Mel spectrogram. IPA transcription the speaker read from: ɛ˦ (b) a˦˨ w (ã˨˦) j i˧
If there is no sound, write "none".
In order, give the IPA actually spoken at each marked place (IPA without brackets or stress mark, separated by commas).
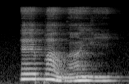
b, ã˨˦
